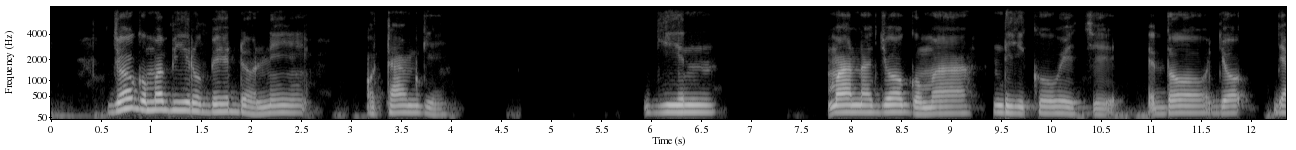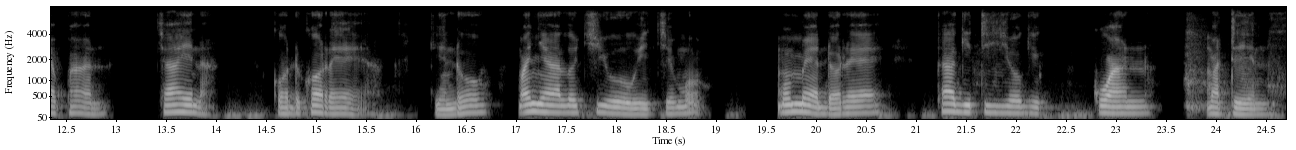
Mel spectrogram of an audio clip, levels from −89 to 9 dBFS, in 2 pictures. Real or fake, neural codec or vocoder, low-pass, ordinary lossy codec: fake; codec, 16 kHz, 16 kbps, FunCodec, trained on Chinese and English, 50 frames a second; 7.2 kHz; Opus, 32 kbps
